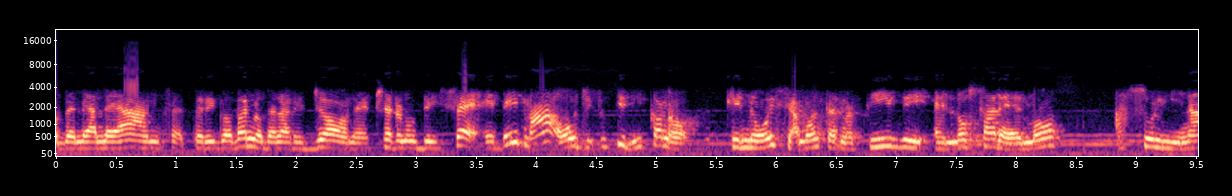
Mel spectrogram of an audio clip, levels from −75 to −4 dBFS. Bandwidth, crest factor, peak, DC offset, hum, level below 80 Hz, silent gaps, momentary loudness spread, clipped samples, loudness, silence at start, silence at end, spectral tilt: 7.6 kHz; 10 dB; 0 dBFS; under 0.1%; none; -44 dBFS; none; 8 LU; under 0.1%; -11 LUFS; 0 s; 0 s; -7.5 dB/octave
